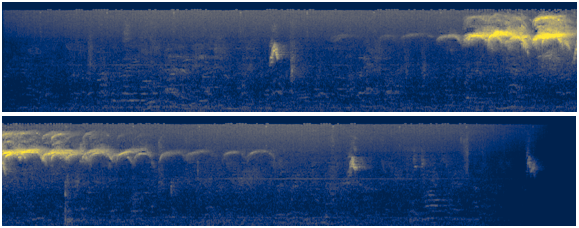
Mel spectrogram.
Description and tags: Swifts fly down the narrow streets of a French village, their screeching emphasised by the high walls of the old houses. In the background can be heard quiet voices as well as a sparrow.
